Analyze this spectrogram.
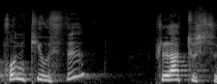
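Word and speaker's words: Pontius Pilatus: 예를 들어서 본디오빌라도 어 원래 라틴어 발음은 뭐겠어요 우스 우스가 붙어요 우스가 붙었다 말이에요 그러면 폰티우스 필라투스 이렇게 원래는 원래는 그래요 근데 우스를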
